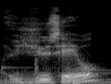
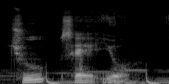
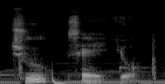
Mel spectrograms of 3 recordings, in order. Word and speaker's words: 주세요: Et surtout avec la prononciation, les francophones vont dire 주세요, mais c'est plutôt 주세요. 주세요. Un peu comme 저기요.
